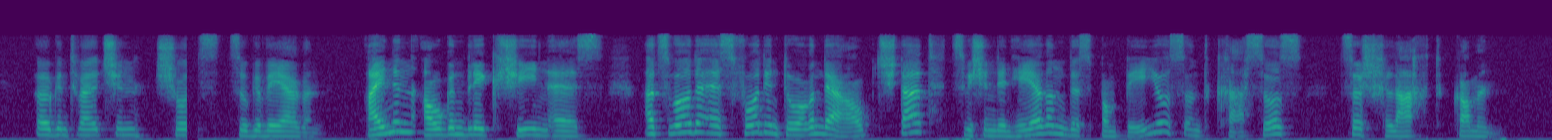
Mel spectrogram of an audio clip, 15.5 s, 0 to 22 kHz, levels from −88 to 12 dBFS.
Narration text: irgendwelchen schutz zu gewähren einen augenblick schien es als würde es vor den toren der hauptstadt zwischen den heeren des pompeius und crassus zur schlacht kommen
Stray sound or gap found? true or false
true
